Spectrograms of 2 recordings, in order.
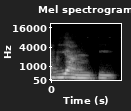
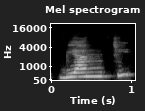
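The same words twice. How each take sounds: First: The 'ch' sounds like a 'k'. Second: The 'ch' sounds like 'ch' in 'church'. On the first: This is how the name is actually pronounced. The speaker calls it right. "pero se pronuncia Bianchi" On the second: This is how the name is spelled. The speaker calls it wrong. "Se escribe Bianchi"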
